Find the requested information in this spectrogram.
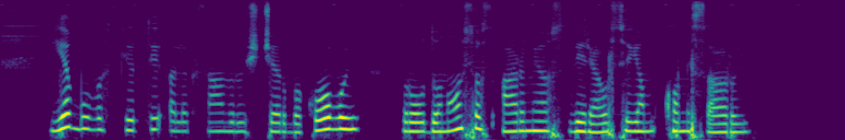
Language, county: Lithuanian, Klaipėda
